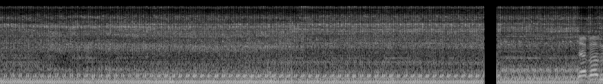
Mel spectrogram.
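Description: Irrigation water pump's engine running at a steady, constant speed, an even low hum that doesn't change.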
